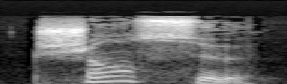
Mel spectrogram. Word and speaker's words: chanceux: Chanceux. Final X not pronounced. And then remember, C, E, U will give you this se sound.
